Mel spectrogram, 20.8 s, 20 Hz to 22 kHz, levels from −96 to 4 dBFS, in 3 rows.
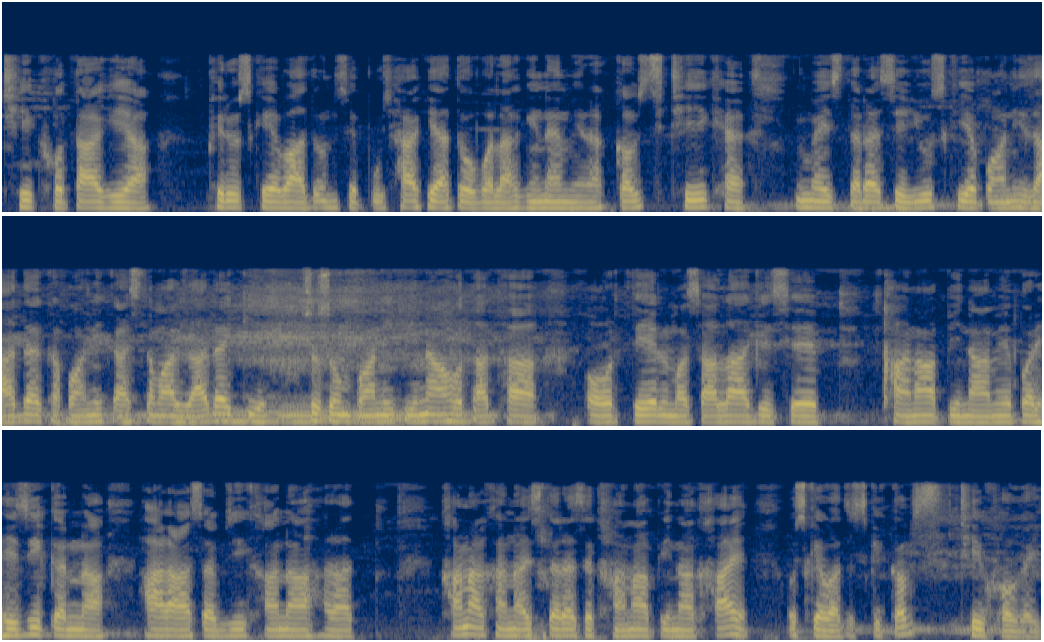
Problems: constant background noise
